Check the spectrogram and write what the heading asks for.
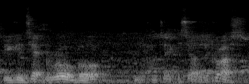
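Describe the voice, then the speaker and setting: A man's voice: fairly low pitch, quick pace, creaky, crowd noise. A man voicing a cautious sea captain for hire in a tabletop game, with a Cockney accent and a colloquial, hesitant manner. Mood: warning. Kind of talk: improvised tabletop role-play. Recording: roomy echo, music underneath.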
